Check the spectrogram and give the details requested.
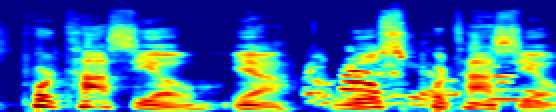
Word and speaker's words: Portacio: Which name? Portacio? It's Portacio. It's Whilce Portacio.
